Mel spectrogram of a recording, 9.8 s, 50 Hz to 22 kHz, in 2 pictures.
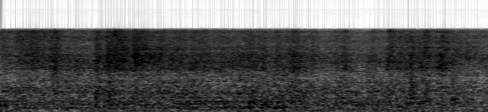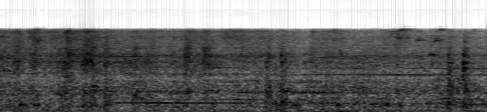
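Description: Running noise heard inside a JR East E233-0 series electric train car: a steady rumble of wheels on rail with clickety-clack from the rail joints, while another train passes close alongside.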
